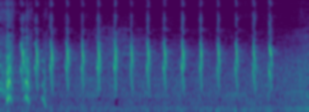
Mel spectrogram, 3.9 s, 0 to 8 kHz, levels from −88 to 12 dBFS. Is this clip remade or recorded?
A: recorded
